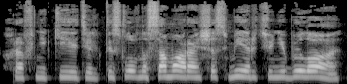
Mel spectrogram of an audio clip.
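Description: A woman's voice: on the high side, big pitch swings, normal speed, darkish tone, no room sound, clean studio sound, pitched above the performer's own voice. A woman voicing a skeletal female Death with a scythe in an audiobook, pushy and familiar. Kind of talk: audiobook reading.

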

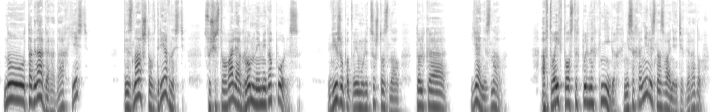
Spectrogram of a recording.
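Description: A man's voice: a little high, big pitch swings, moderate pace, dark tone, breathy edge, pitched above the performer's own voice. A man reading an audiobook, voicing an anxious, pleading young woman in a dream with urgent, emotional delivery. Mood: excited. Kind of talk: audiobook character voice.

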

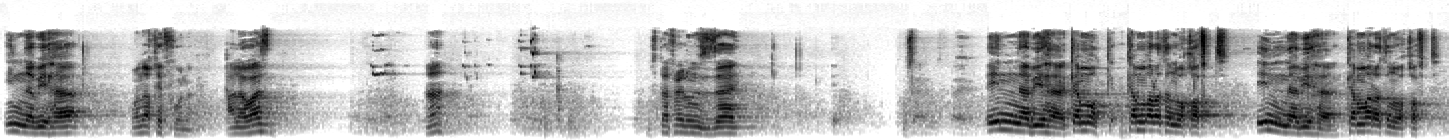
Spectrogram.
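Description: A middle-aged man with an Egyptian accent teaching a class, drawing out words slowly to scan the metre and quizzing his students. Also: a little high, a little mellow, slight background noise. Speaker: teacher of Arabic prosody. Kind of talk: classroom lesson.

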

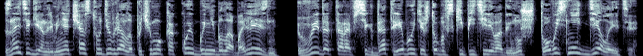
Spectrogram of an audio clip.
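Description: A man's voice: high-pitched, lively intonation, a little fast, hardly any pauses, a bit bright, slightly rough, dry recording, studio quality, pitched above the performer's own voice, full character voice. A man reading an audiobook, voicing a nosy, chatty woman with probing questions. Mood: quizzical. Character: curious chatty woman, a bit tactless.

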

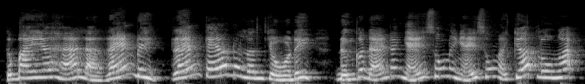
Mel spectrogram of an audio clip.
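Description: A woman's voice: high voice, very animated, normal speed, voice pushed up. Woman voicing an urgent old village woman. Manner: urgent commands. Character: older village woman, alarmed and commanding.

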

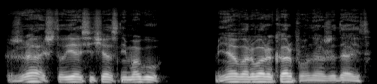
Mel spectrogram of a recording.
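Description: A man voicing an evasive neighbour who speaks slowly with a sigh in an audiobook story. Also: lowish voice, fairly even intonation, close to an everyday voice. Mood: apologetic. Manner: slow, sighing. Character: evasive neighbour, unhurried middle-aged man.

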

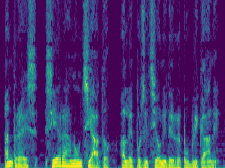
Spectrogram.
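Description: A man narrating a novel as an audiobook reading, with expressive literary delivery. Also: deep voice, moderate pace, husky, faint music behind.

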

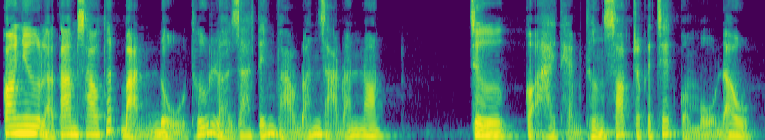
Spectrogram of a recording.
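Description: A man's voice: low-pitched, huge pitch swings, moderate pace, slightly rough. A man narrating an audio novel in a colloquial, earthy, vivid way. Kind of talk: storytelling narration.

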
